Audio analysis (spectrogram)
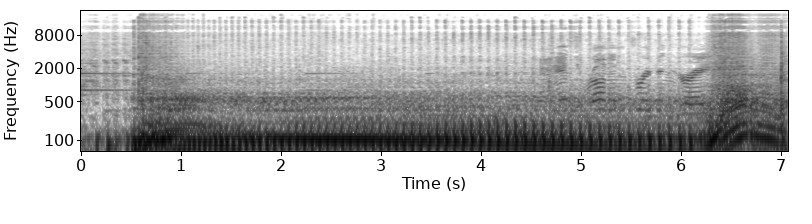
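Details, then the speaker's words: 2001 Lexus IS300 with 1UZ V8 swap, automatic, first start after immobilizer reset: catches and settles into a smooth, steady low rumble, rising cleanly with throttle, no knocks or misses; possible leaking fuel injector suspected; normal revving. "great so yeah everything's seems to be checking out pretty good"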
